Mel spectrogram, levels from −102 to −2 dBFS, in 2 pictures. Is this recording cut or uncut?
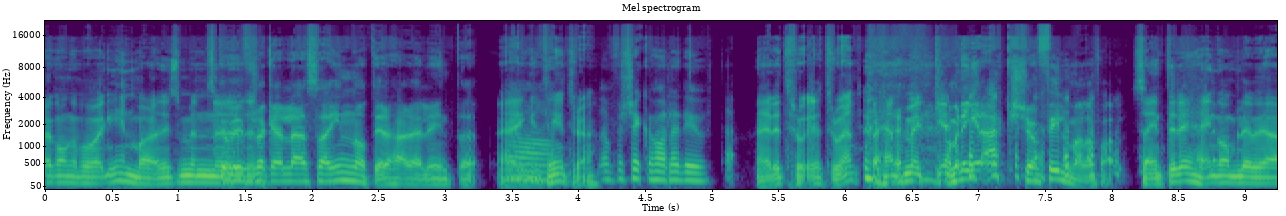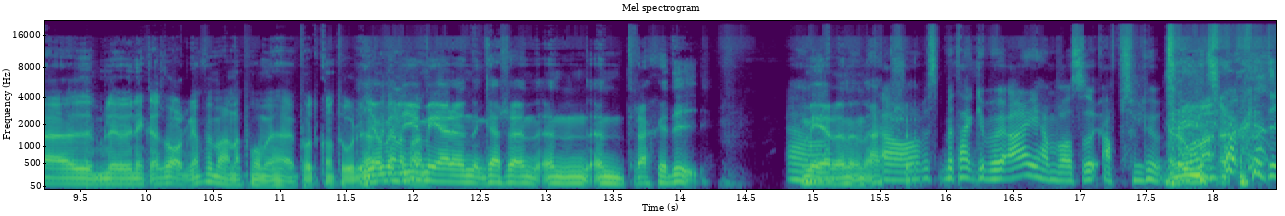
cut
